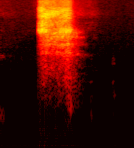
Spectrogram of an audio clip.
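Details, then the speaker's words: Single sharp sneeze from an adult woman heard in the background, a brief hissing burst of air then quiet. "oh my God that person sneezed right there you can hear her sneeze"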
